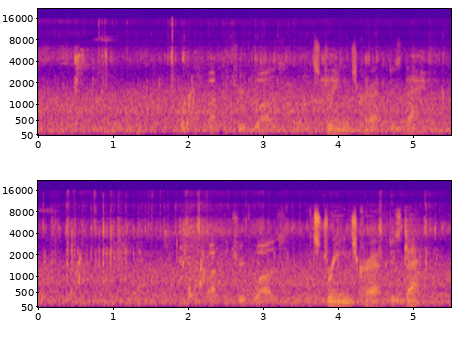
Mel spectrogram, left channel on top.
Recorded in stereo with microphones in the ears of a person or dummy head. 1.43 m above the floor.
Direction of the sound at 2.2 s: 25° right (ahead or behind).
